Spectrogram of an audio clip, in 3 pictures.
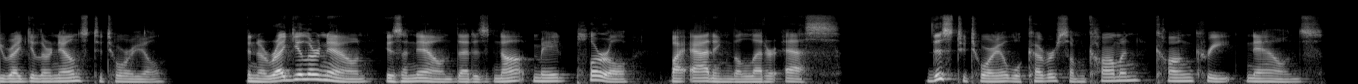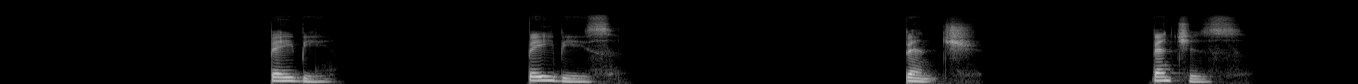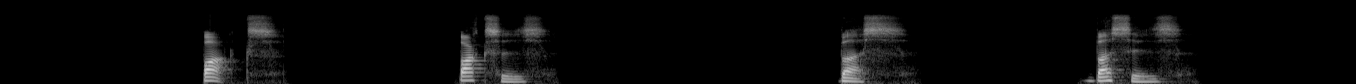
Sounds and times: Speech: 0.0s - 1.8s, 2.5s - 8.5s, 9.3s - 13.3s, 16.3s - 17.1s, 18.9s - 19.9s, 22.6s - 23.5s, 25.1s - 26.2s, 29.2s - 30.1s, 31.7s - 32.8s, 35.6s - 36.4s, 38.0s - 39.2s.

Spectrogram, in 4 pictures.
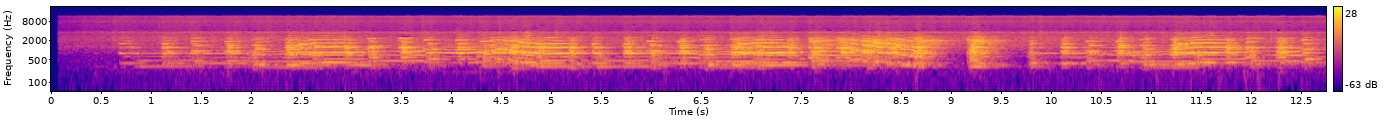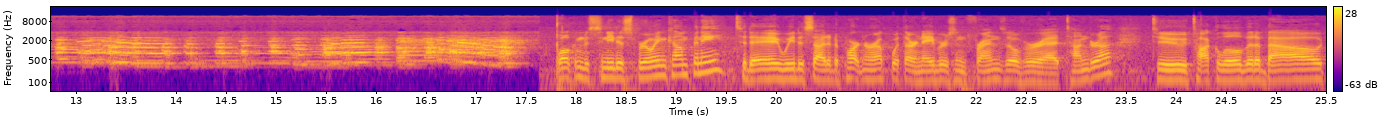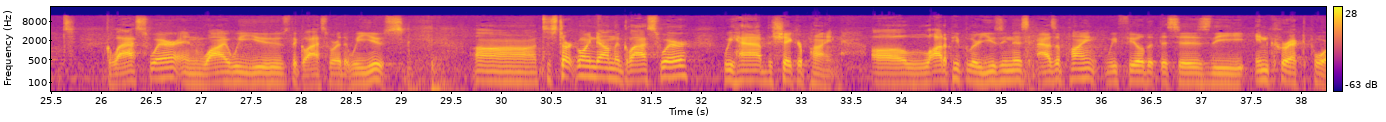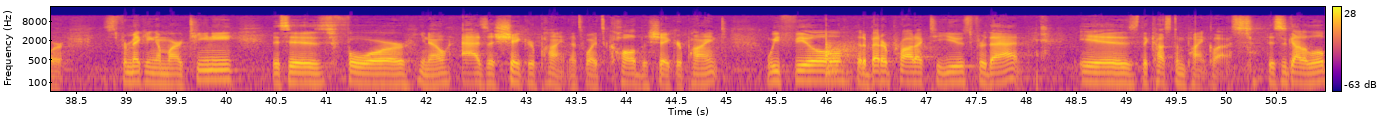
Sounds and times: Music: 0.6s - 17.7s.

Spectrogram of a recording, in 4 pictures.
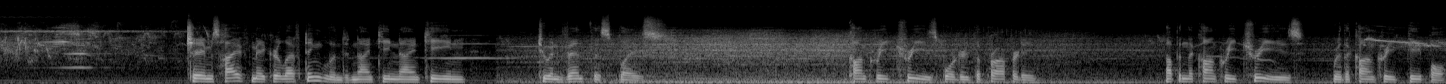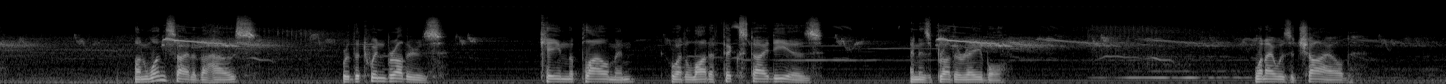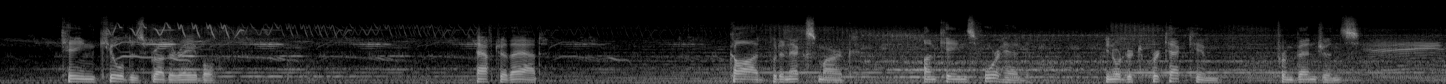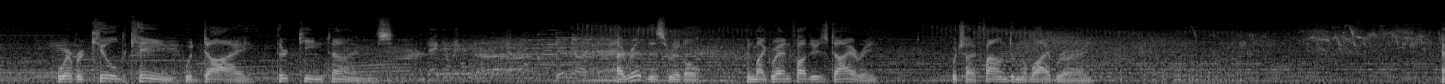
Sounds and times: Music: 0.0s - 18.9s, 20.7s - 57.8s
Speech: 1.9s - 4.7s, 5.4s - 6.7s, 8.5s - 10.4s, 11.7s - 14.5s, 15.8s - 17.1s, 17.9s - 19.0s, 19.8s - 22.7s, 23.6s - 24.5s, 27.0s - 28.1s, 29.5s - 31.1s, 33.7s - 34.4s, 36.2s - 37.5s, 38.2s - 39.2s, 40.0s - 41.1s, 41.7s - 42.6s, 44.0s - 48.2s, 48.9s - 52.2s, 52.9s - 54.4s.

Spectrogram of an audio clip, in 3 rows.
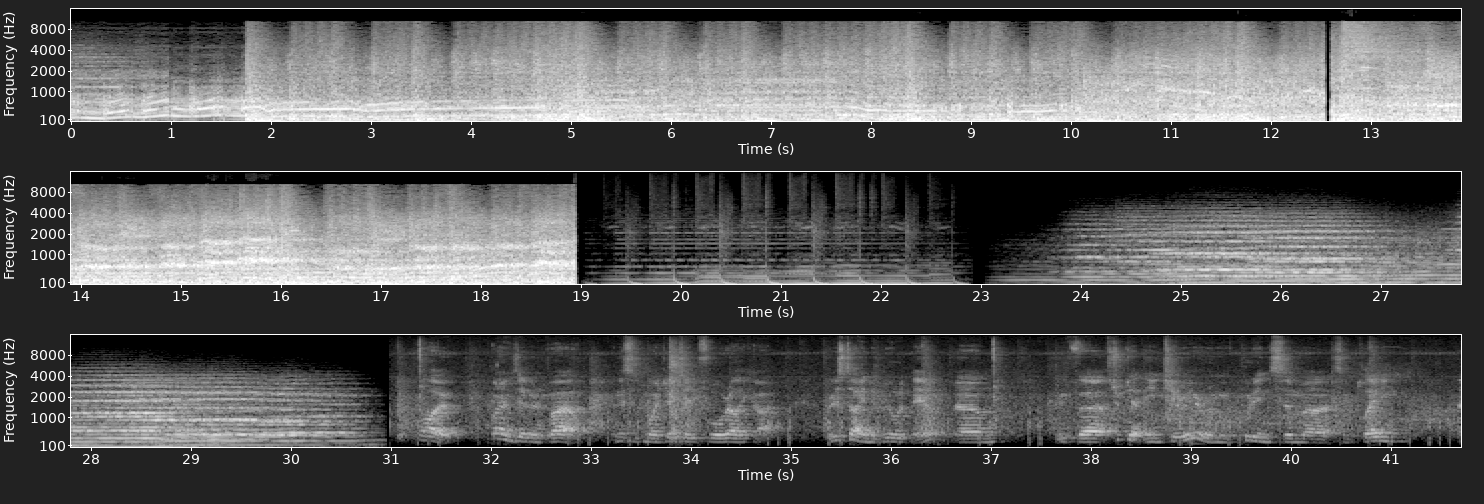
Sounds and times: Music: 1.8s - 31.0s
Speech: 31.3s - 37.0s, 37.6s - 41.1s.

